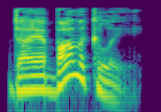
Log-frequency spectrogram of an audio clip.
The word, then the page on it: diabolically: British English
